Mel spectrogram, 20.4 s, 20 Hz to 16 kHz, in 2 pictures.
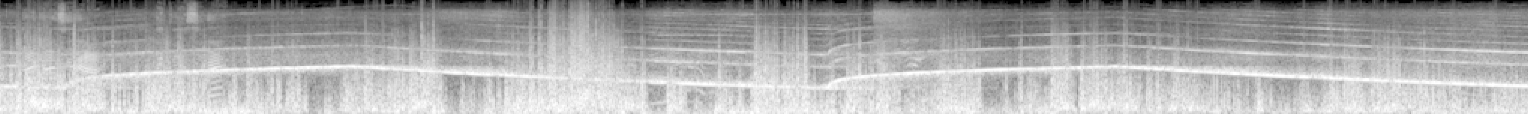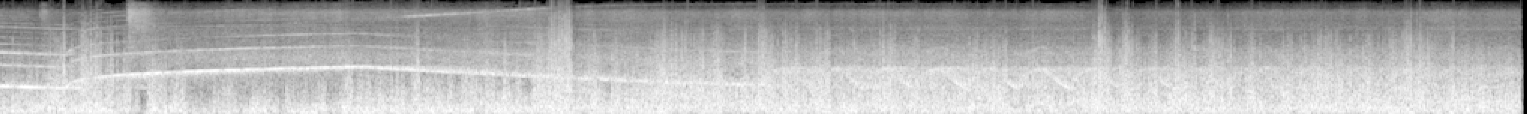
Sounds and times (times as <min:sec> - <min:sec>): Fire engine, fire truck (siren): 0:00.0 - 0:20.3
Truck: 0:00.0 - 0:20.3.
